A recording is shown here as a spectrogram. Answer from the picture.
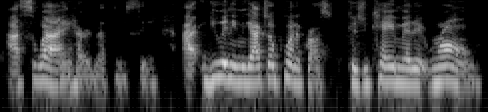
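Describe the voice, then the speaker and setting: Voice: medium pitch, pushed and bright. A co-host of a casual podcast, speaking frankly and emphatically about relationships.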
